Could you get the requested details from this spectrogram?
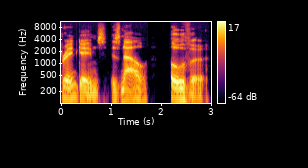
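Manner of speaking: gloomy, sad, mournful announcer voice. A host recalls an old HBO show's closing line, imitating sad Brain Games voice. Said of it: "And he sounds so sad".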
